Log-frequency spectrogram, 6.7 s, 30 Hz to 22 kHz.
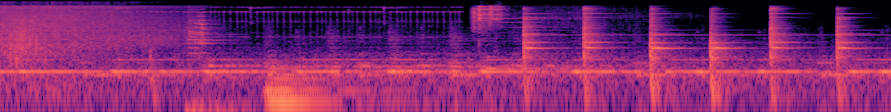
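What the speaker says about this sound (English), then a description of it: "You know how to use a hammer." A forging hammer strikes a blade in the game Fable 3, with a series of bright, ringing metallic clinks at a steady rhythm, close and distinct, following a brief low thud.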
